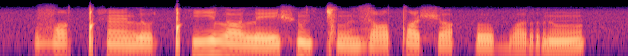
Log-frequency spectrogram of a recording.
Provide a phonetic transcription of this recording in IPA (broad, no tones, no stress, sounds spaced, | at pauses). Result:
zˤ e ǃʰ æ̃ l o ǃʰ i l ɒ l e ʃ ũ ǀ ũ z i tˤ i ʃ ɒ h o b ɒ r õ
